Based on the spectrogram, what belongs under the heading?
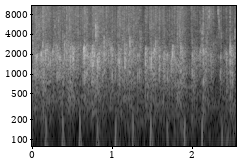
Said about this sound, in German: Und dann einen großen Applaus für unseren Hund. Unbedingt.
